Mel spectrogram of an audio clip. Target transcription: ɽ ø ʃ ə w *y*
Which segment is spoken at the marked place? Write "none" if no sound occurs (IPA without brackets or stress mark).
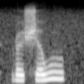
u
